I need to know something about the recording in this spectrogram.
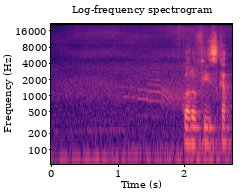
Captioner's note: door creaking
